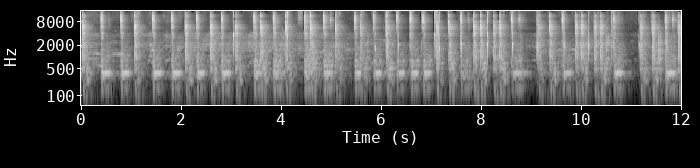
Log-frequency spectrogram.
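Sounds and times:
stuttering electronic dance music: 0.0s - 12.0s.

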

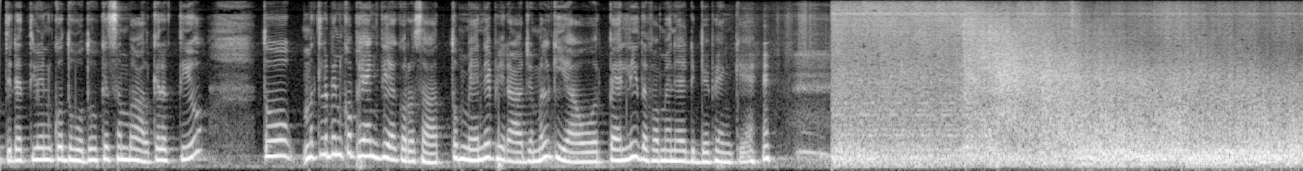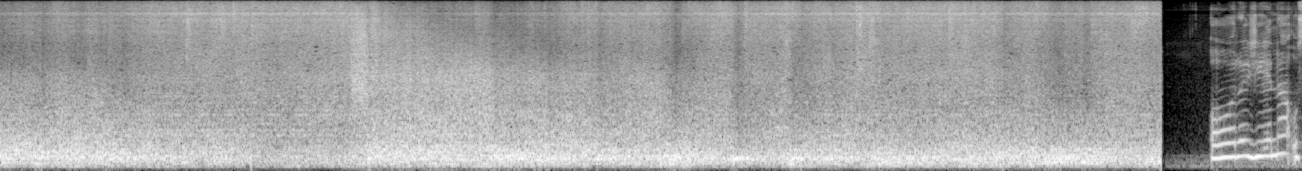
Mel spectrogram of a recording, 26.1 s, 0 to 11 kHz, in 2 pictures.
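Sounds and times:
rolling thunder: 8.3s - 24.7s
sharp thunder crack: 8.3s - 24.7s.

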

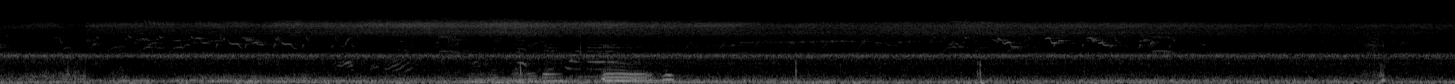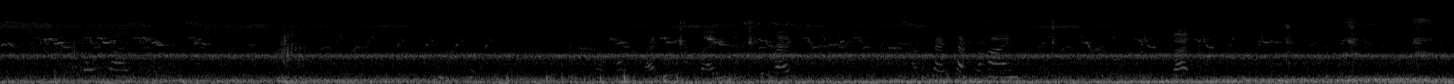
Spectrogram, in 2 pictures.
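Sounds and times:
constant low rumble: 0.0s - 29.0s
steady high hum: 0.0s - 29.0s
birds chirping and singing: 0.3s - 11.9s, 13.8s - 29.0s.

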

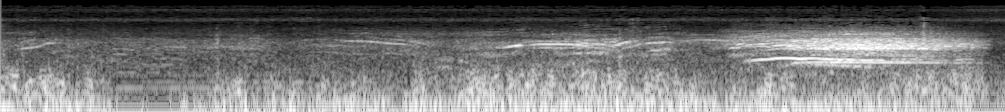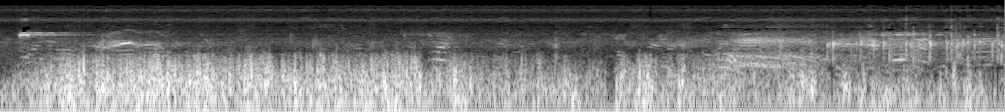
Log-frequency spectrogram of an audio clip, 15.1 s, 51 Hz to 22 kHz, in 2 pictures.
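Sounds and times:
wind buffeting microphone: 0.0s - 15.0s
distant people shouting: 2.4s - 7.4s
loud shout: 2.4s - 7.4s.

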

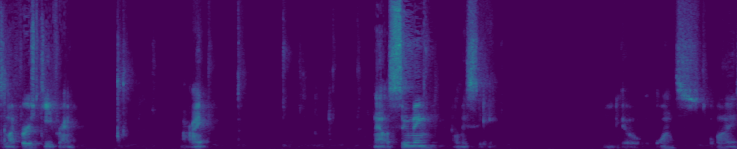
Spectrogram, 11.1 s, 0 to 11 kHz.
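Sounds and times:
mouse and keyboard clicks: 1.7s - 2.4s.

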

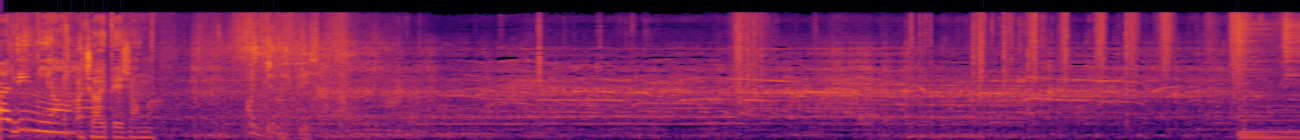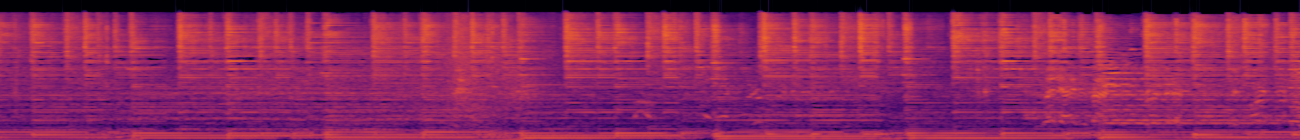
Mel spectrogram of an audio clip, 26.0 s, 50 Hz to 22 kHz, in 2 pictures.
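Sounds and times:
strong bass line: 12.4s - 26.0s.

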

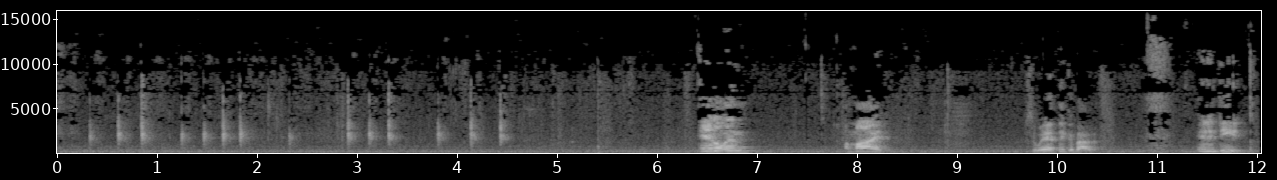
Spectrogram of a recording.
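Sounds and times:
chalk tapping and scraping blackboard: 0.0s - 4.7s.

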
